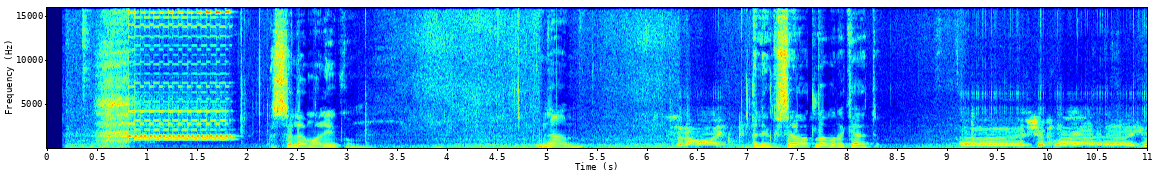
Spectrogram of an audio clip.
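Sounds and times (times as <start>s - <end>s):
telephone ringing two-tone trill: 0.8s - 2.0s.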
